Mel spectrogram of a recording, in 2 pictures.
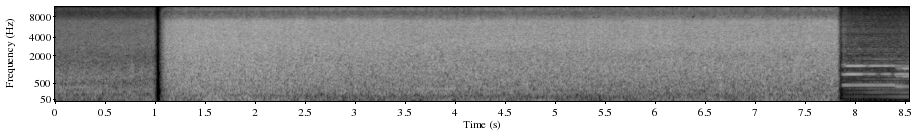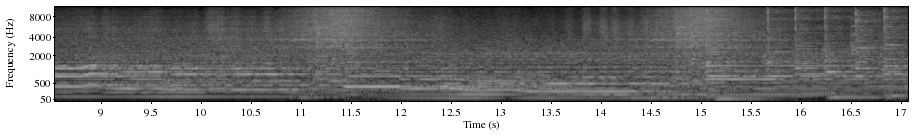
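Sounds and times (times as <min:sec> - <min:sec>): waterfall rushing: 0:01.1 - 0:07.8.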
